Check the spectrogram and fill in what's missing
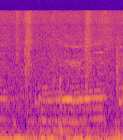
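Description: A rooster and hens cluck in the background of a farmyard, soft intermittent calls mixed with faint ambient noise and no clear talk over them.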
